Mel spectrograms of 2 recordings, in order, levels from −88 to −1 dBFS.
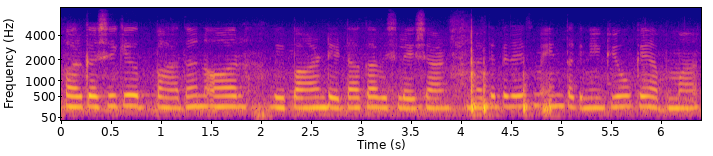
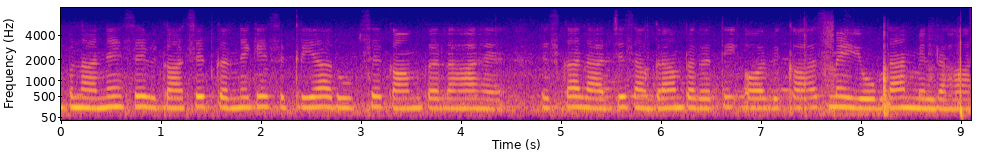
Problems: constant background noise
